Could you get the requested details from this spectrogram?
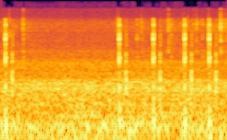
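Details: Mechanical keyboard key pressed on a keyboard tester while checking which switches double-click or fail to respond, before cleaning; crisp separate clicks about a quarter second apart, no chatter or scratch; this switch works fine.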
